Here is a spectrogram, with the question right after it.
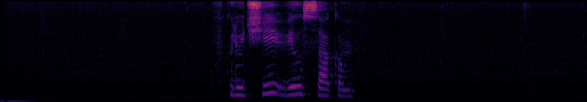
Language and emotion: Russian, neutral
